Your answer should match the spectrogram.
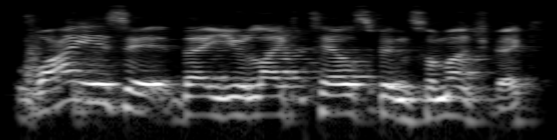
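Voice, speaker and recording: A man's voice: a little high, very animated, normal speed, echoey room. A man in his thirties hosting a casual group chat in an informal, sweary way. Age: 30s. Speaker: podcast host.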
